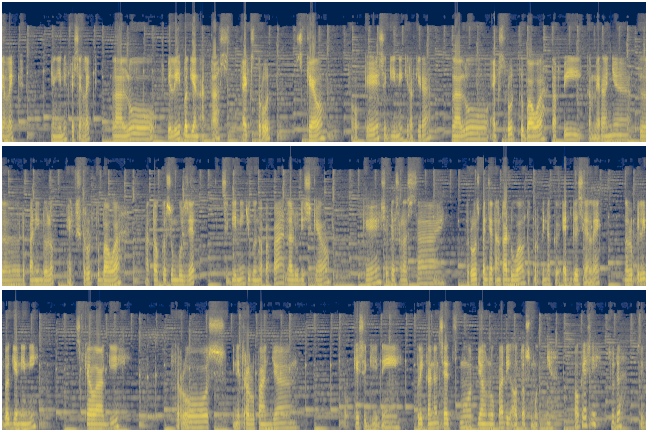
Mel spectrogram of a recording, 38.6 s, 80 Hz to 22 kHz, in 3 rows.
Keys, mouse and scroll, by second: 0.0 middle click, 1.9 alt+z, 3.2 click, 3.2 a, 4.5 middle click, 4.9 e, 7.3 alt+middle click, 14.3 e, 18.2 s, 20.0 alt+middle click, 22.0 2, 26.1 click, 26.3 click, 27.5 s, 29.0 Tab, 29.5-30.1 alt+middle drag, 30.8-32.3 drag, 35.7 q, 36.7-38.1 alt+middle drag.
